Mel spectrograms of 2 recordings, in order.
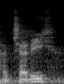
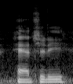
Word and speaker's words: Hachette: Pronounce it like that movie, the Machete. – Machete. – Yeah, which is with an H, just in a very Hispanic Hachette.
